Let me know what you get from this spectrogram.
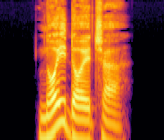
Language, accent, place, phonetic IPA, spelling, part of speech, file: German, Germany, Berlin, [ˈnɔɪ̯dɔɪ̯tʃɐ], neudeutscher, adjective, De-neudeutscher.ogg
- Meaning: inflection of neudeutsch: 1. strong/mixed nominative masculine singular 2. strong genitive/dative feminine singular 3. strong genitive plural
